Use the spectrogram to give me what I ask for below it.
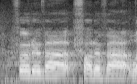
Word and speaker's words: Fotovat: I think people try and overpronounce it a lot of the time, but it is just Fotovat, like, whatever.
